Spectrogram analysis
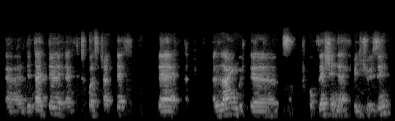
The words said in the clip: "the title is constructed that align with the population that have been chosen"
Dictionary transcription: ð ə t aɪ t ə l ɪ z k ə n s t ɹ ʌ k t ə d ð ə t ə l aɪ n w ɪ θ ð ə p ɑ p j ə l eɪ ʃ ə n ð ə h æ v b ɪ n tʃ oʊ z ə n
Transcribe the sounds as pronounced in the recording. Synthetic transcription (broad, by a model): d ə t aɪ t ə l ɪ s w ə s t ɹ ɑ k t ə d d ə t ə l aɪ n w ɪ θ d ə p ɑ p j ə l eɪ ʃ ə n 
